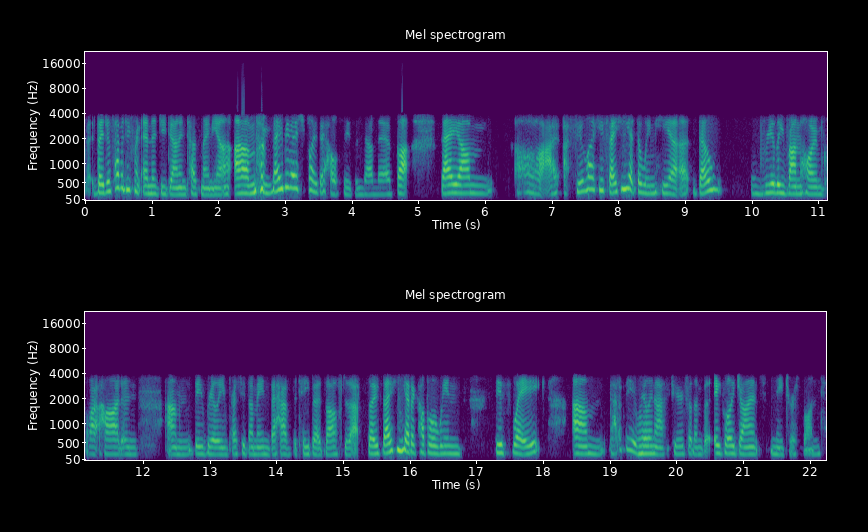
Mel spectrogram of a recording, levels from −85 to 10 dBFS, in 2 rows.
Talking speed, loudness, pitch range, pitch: 215 wpm, -18 LUFS, 190-225 Hz, 205 Hz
